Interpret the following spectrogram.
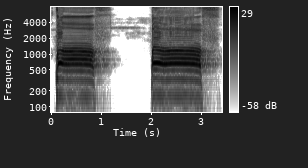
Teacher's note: জিহ্বার গোড়া তার বরাবর উপরে তালুর সাথে লাগিয়ে উচ্চারিত হয় কফ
